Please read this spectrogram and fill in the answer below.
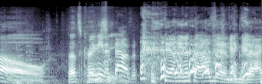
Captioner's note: laughs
